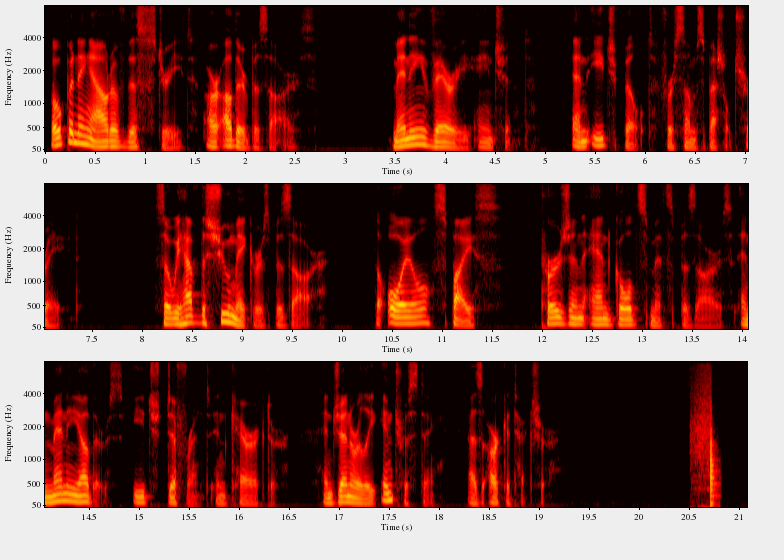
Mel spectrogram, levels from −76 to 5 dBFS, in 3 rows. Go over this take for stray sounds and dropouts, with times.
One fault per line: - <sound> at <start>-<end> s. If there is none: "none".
- thud at 20.5-20.8 s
